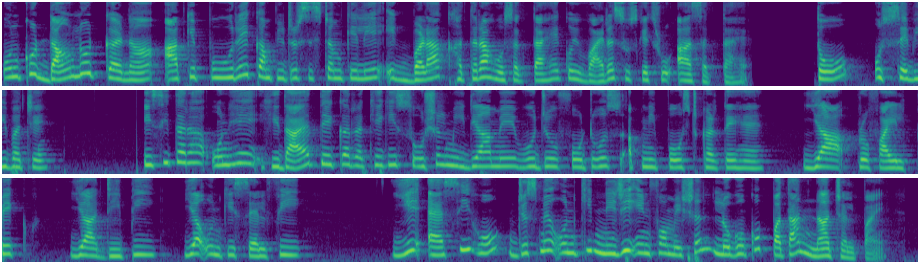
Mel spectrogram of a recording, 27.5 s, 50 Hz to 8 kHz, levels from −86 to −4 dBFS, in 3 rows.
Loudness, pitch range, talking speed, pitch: -27 LUFS, 220-280 Hz, 140 wpm, 245 Hz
